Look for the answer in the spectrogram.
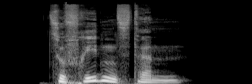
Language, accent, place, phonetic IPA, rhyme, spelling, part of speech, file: German, Germany, Berlin, [t͡suˈfʁiːdn̩stəm], -iːdn̩stəm, zufriedenstem, adjective, De-zufriedenstem.ogg
- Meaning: strong dative masculine/neuter singular superlative degree of zufrieden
